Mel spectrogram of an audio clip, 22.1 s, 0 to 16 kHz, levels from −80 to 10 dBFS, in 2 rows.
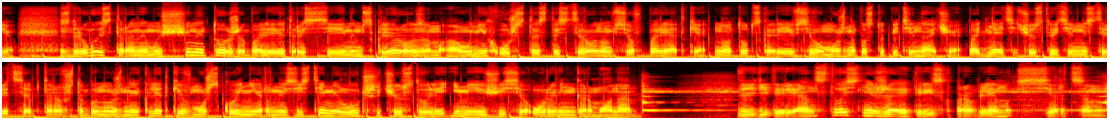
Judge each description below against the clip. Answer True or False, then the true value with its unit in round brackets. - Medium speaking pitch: True (155 Hz)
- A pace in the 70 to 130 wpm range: True (120 wpm)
